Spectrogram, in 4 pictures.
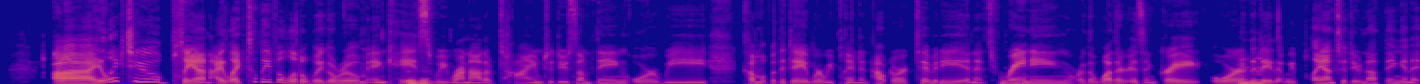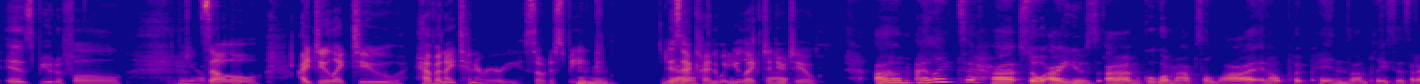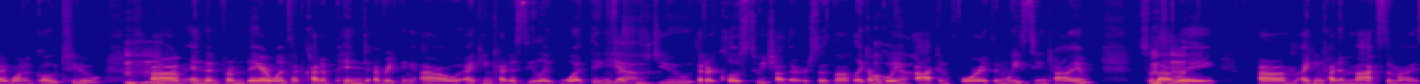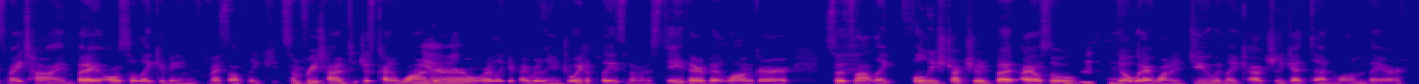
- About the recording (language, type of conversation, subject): English, unstructured, What kinds of places do you like to explore when you travel?
- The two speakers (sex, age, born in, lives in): female, 35-39, United States, United States; female, 45-49, United States, United States
- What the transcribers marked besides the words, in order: tapping; other background noise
